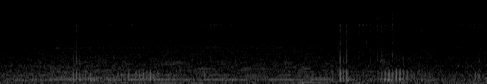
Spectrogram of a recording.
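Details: Pet cat Heliana lying in her favorite spot on her owner's lap, giving a soft continuous low purr, with brief rustling sounds and light clicks near the end.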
